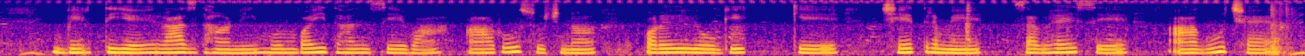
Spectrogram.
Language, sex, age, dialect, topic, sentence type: Maithili, female, 18-24, Angika, banking, statement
